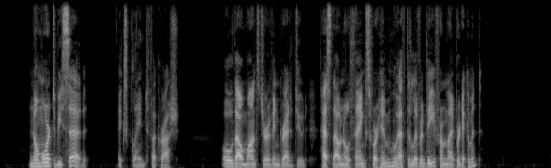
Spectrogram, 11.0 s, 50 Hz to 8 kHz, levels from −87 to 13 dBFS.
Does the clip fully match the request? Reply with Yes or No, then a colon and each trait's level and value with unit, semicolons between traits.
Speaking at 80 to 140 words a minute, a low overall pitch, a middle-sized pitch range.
Yes: slow, 135 wpm; low, 125 Hz; average, 3.7 semitones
